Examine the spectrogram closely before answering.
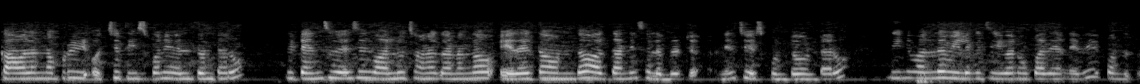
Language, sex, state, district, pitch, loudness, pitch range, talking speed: Telugu, female, Telangana, Nalgonda, 265 Hz, -21 LUFS, 255-280 Hz, 115 wpm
